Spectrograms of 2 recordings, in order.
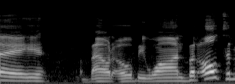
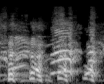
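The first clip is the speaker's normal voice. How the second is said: high, loud, laughing "What?"; a hammed-up startled Obi-Wan; mock shock; 14 semitones higher, 9 dB louder than usual. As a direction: yelp it in parody surprise. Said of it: "And he goes".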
